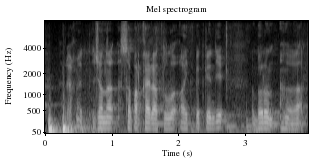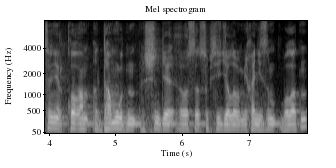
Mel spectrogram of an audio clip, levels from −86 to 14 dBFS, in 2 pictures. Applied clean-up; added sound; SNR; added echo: none; none; none; none.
